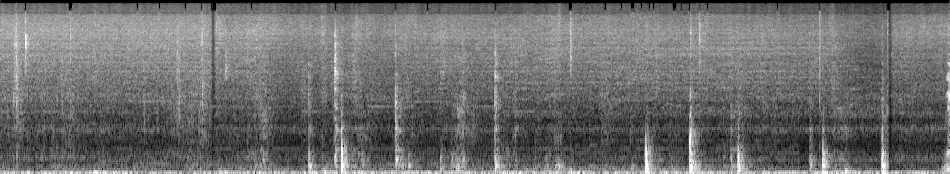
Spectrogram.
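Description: Butter sizzles in a Ninja Foodi pot with a steady low hiss, punctuated by a string of sharp clicks and taps from the utensil against the pot, close and moderately loud.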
